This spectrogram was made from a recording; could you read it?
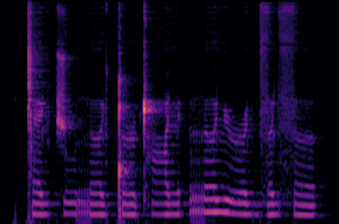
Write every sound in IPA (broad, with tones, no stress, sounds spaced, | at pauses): ǀ ɛ˨ lʲ t͡ʃ u˨ r əː˨ lʲ ǃ ə˞˨ ʈʰ ɑ˦ lʲ | r əː˦ lʲ ɹ ə˞˨ lʲ d͡z ə˨ lʲ s ə˨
